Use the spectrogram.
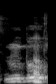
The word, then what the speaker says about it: Mbube: Like you're gonna say, like you're gonna say bed, but there's no D, so it's Mbube. Okay. Yeah. Mbube. Mbube. And that word means lion in Zulu.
